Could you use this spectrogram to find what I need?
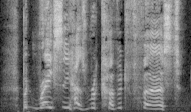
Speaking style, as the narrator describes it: shouts

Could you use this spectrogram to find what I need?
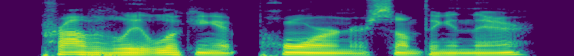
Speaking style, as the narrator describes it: she mumbled

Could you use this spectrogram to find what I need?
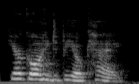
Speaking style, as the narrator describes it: cried Pana, hoping to reassure both their friend and themselves

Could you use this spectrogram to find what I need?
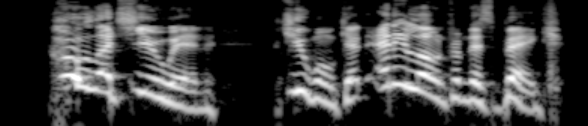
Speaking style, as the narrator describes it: he shrieked

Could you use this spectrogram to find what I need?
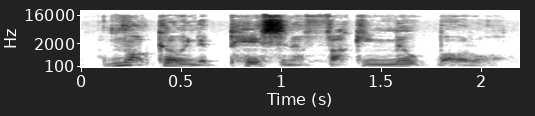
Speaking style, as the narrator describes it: Richard snaps

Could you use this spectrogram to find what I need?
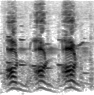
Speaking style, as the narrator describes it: screamed the trucks

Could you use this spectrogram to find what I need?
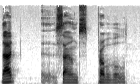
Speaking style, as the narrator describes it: they said with a small chuckle

